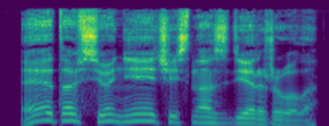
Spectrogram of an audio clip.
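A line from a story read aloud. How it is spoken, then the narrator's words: Sighing again. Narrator (Russian): снова вздохнул Жмых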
